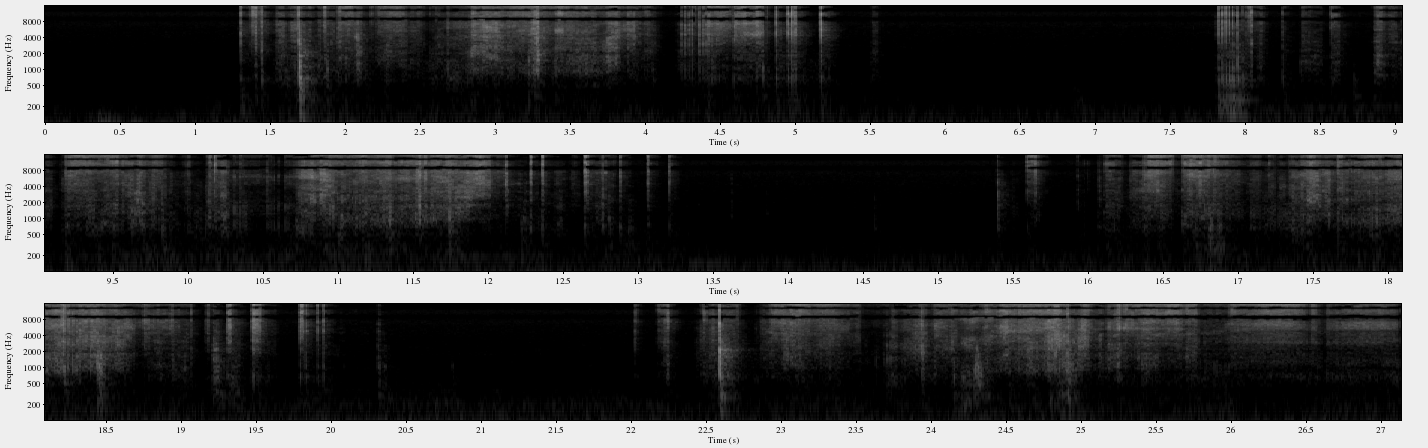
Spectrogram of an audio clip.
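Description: Pages of a hardcover picture book being handled and turned: paper rustling and sliding in four bursts of a few seconds each, with a few sharp ticks, over a low steady hum.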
